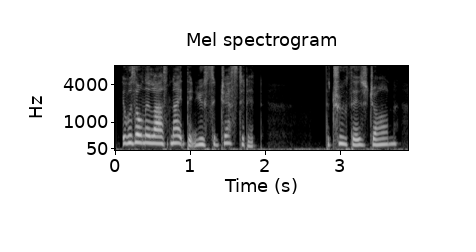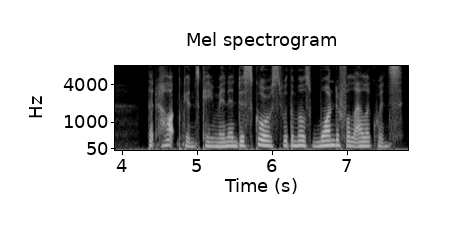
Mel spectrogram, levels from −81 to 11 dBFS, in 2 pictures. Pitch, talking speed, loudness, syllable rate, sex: 185 Hz, 185 wpm, -20 LUFS, 5.6 syllables/s, female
